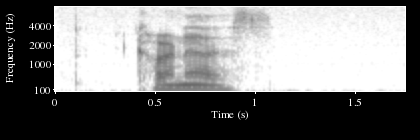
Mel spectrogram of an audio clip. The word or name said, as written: Carnellis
